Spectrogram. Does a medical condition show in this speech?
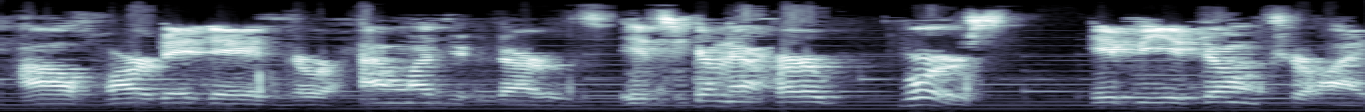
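Yes: traumatic brain injury.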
